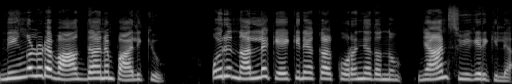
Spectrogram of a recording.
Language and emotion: Malayalam, angry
